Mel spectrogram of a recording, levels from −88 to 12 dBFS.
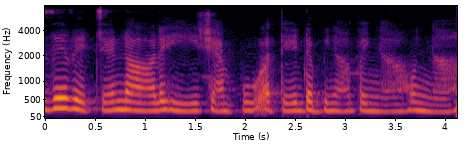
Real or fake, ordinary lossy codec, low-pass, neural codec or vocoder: fake; AAC, 32 kbps; 7.2 kHz; autoencoder, 48 kHz, 128 numbers a frame, DAC-VAE, trained on Japanese speech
